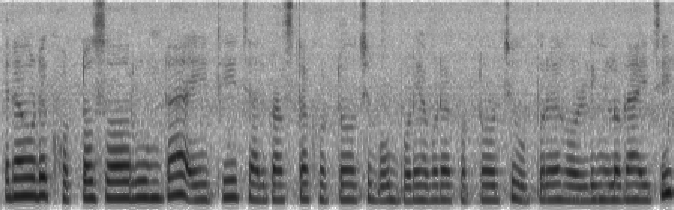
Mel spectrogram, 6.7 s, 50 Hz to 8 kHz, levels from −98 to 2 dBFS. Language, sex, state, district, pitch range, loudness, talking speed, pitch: Odia, female, Odisha, Khordha, 200-230 Hz, -17 LUFS, 175 wpm, 210 Hz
